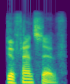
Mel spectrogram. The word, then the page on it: defensive: American English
